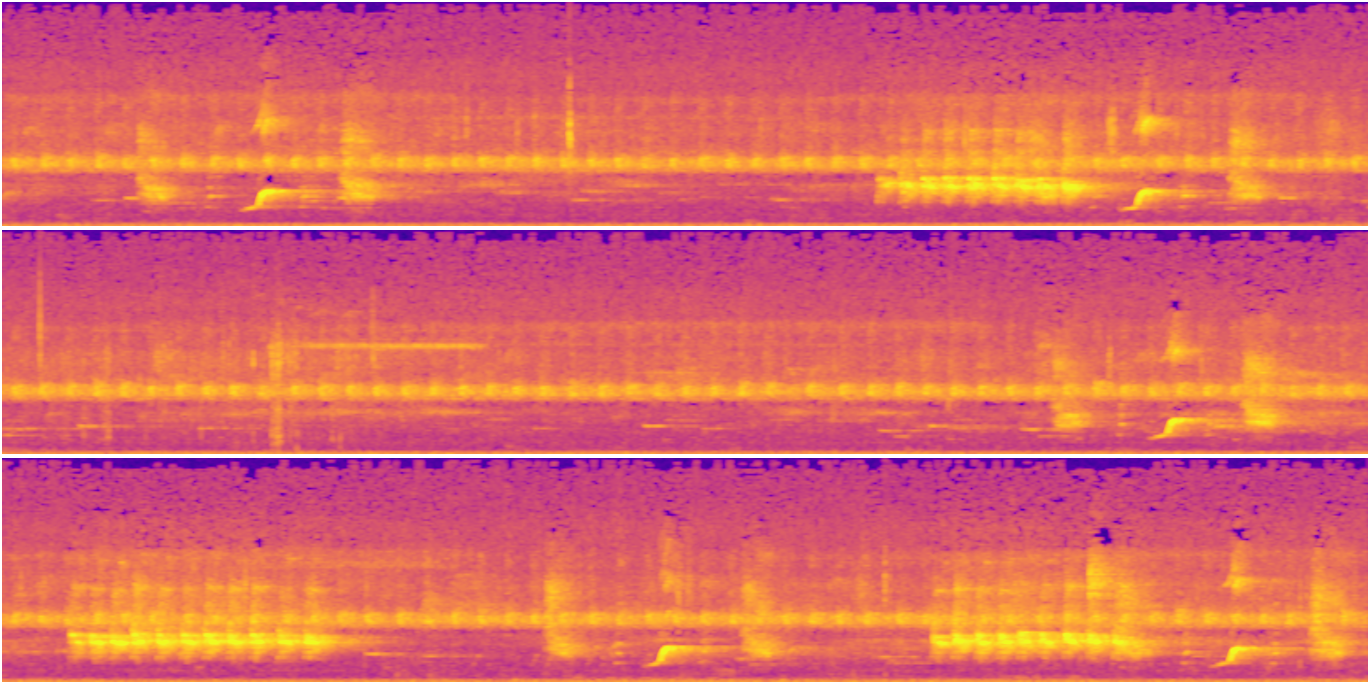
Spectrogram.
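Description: Wild birds calling: short upward-sweeping notes and a repeated trilled call of about a second and a half, heard three times. Under them runs a steady high-pitched insect-like hum.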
